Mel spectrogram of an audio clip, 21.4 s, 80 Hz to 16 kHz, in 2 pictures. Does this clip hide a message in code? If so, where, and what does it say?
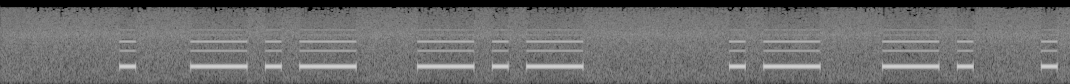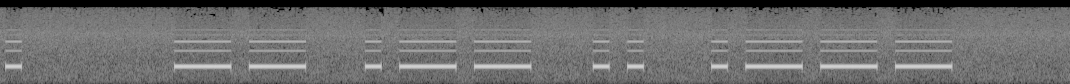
Yes: Morse code (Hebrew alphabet) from 1.1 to 20.3 s, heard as a keyed tone, hand-sent with a paddle, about 7 wpm, 850 Hz. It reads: וכך אני מציע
